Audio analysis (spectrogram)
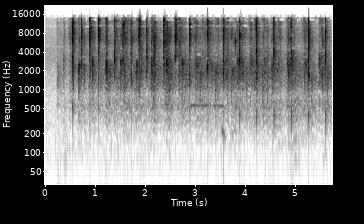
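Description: A presentation audience, asked to imitate restrained Dutch-style applause, claps together on cue, a fairly loud, even, sustained clatter of many hands throughout.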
